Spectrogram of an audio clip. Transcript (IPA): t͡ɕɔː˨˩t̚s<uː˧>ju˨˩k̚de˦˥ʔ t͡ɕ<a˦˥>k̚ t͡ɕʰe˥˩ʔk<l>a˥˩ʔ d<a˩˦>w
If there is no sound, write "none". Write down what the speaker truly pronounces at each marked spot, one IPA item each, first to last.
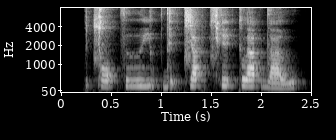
ɯː˧, a˥˩, l, a˩˦

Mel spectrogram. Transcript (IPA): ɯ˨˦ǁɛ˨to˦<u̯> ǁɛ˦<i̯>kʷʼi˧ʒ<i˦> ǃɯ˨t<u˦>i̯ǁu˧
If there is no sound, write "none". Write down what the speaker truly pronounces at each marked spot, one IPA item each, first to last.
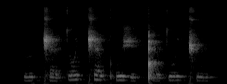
i̯, u̯, i˨, u˦

